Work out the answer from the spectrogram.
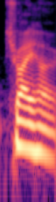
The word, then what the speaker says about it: Trejo: How do you pronounce his last name? Trejo.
